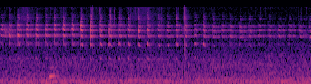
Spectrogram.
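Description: A small bird's rapid, even chirping, high-pitched at about six chirps a second, fading after about three seconds, with a single sharp click a little past the middle.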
